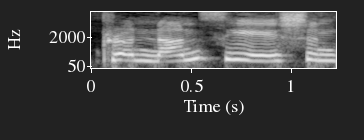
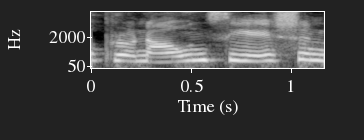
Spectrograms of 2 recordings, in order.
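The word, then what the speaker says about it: pronunciation: को देख रहे हैं बहुत सारे लोग प्रोनंसिएशन को प्रोनाउंस एशन बोलते हैं जबकि इस वर्ड में पी आर ओ एन यू एन है देयर इज नो प्रोनाउंस एशन यह नाउन है राइट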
